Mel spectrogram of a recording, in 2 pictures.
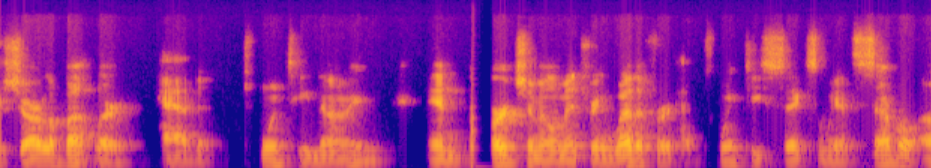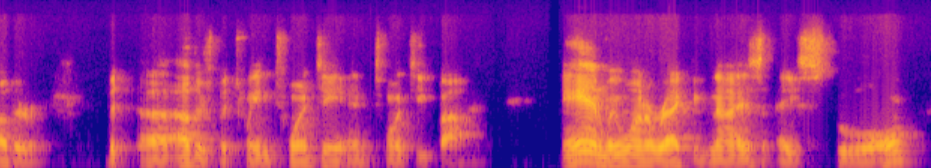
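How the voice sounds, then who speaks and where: A man hosting an online award announcement, speaking off the cuff in a folksy, appreciative way. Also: lowish voice. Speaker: award program host. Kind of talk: unscripted announcing at an online event.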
